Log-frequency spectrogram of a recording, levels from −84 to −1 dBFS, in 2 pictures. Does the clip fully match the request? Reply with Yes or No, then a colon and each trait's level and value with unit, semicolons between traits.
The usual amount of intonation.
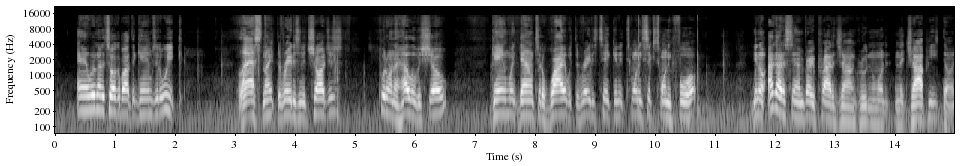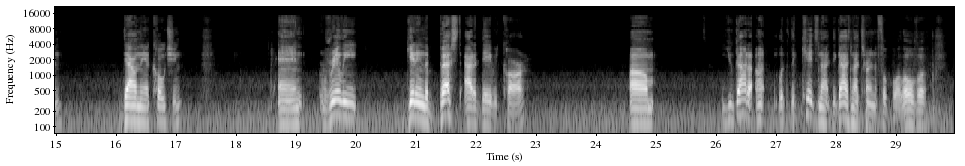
No: wide, 5.8 semitones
